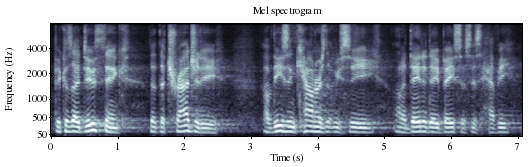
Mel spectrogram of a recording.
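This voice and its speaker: A man's voice: medium pitch, steady tone, normal speed, sharp tone. A man, a physician, telling patient stories in an earnest conference talk, often repeating words as he thinks. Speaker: neurologist giving a conference talk. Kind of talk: storytelling conference presentation. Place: large conference hall. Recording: reverberant hall sound.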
